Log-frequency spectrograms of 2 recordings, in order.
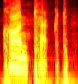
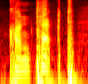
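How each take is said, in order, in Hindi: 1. Stress पहले syllable पर है। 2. स्ट्रेस दूसरे सिलेबल पर है। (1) "जब ये एज अ नाउन यूज़ होता है तो स्ट्रेस जो है वो फर्स्ट सिलेबल पे होती है" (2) "यानी मैं इस पे स्ट्रेस दूंगा"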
